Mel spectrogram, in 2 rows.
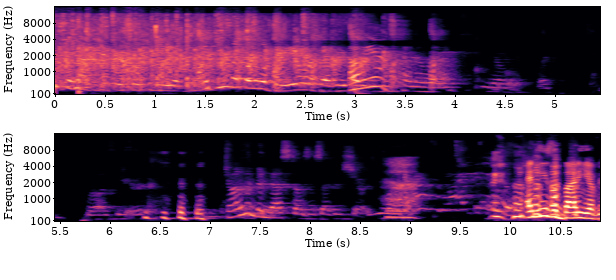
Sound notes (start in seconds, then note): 0.0 audience applauding and cheering; 5.3 faintly speaks; 6.3 chuckling; 8.5 faintly speaking; 9.8 chuckles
